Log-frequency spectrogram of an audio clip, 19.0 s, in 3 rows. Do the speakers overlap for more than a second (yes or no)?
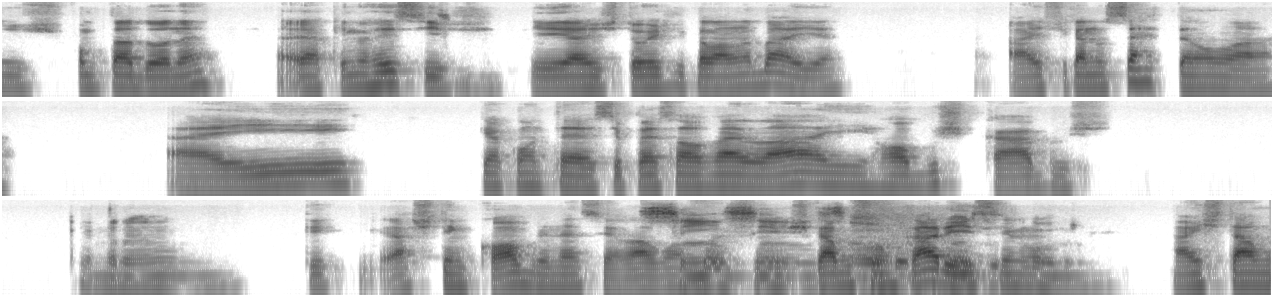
yes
